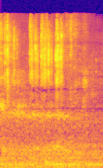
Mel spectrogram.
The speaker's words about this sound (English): So I got to roll damage dice for the bear.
